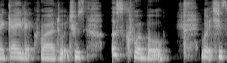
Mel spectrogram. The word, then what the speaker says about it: usquebaugh: 16th century in a Gaelic word, which was Usquebaugh, which is spelled U-S-Q-U-E, B-A-U-G-H.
